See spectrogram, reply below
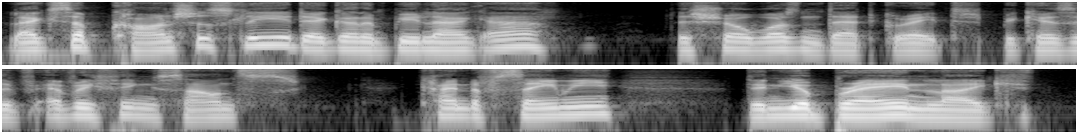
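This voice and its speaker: A man's voice: a little high, brisk, fairly bright tone, smooth, no room sound, studio quality. A man hosting a casual interview, telling his own experiences and acting out his reactions. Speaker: podcast host.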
